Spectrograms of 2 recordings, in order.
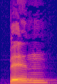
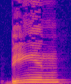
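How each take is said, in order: First: The vowel is short, like 'bin'. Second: The vowel is long, like 'bean'. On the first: "Been super American sounding" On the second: "Being more British English"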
